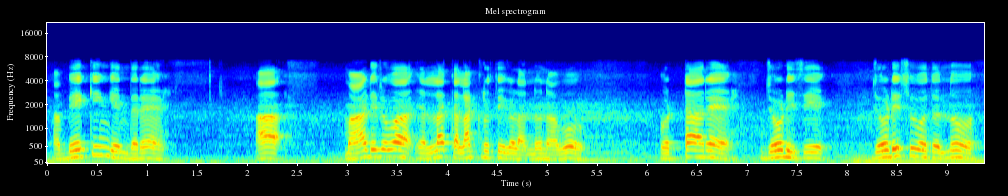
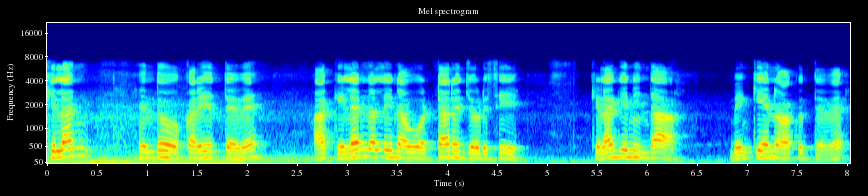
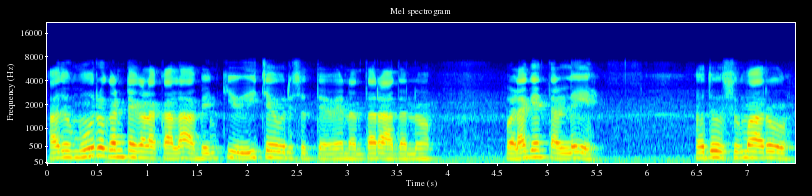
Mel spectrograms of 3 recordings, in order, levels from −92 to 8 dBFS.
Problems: none marked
